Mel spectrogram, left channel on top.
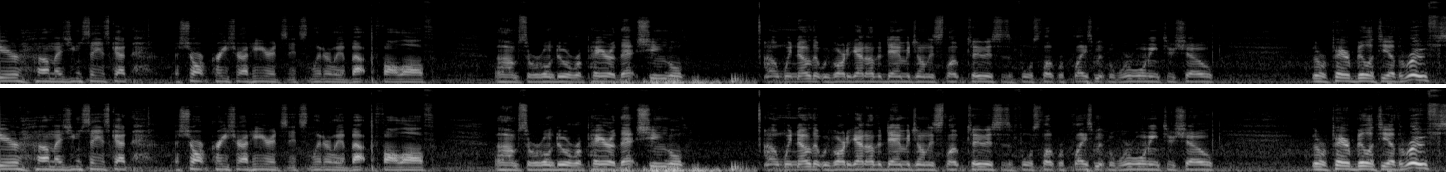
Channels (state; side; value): quieter; left; 5.8 dB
